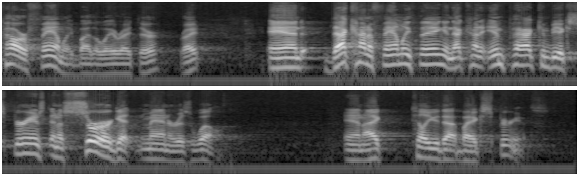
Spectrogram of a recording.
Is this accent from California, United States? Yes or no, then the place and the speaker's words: yes; Southern California, United States; moved away as an adult; also born or lived in Nebraska; I grew up in Southern California in an incredibly broken home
